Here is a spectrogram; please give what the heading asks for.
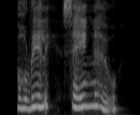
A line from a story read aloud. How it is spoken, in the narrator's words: she says at last, her voice cracking as though with emotion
